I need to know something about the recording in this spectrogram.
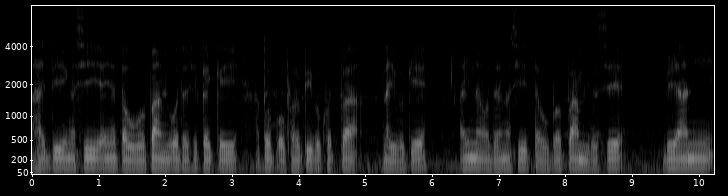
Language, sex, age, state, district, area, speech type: Manipuri, male, 18-30, Manipur, Thoubal, rural, spontaneous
